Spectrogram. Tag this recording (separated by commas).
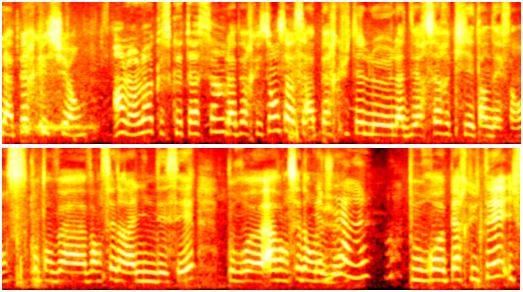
Speech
